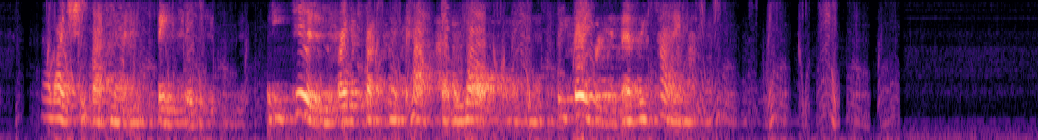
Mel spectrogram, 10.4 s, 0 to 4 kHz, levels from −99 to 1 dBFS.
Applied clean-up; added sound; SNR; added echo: neural separator model SepFormer DNS4.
